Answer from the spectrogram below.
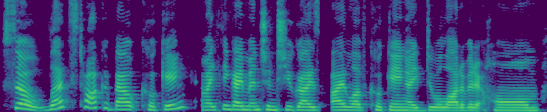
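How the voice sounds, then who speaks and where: A woman with a fairly high voice hosts a podcast. She talks with an upbeat, eager energy while she promotes her work and introduces her guests. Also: a little fast, a bit bright, clear, resonant tone. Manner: upbeat, enthusiastic promotional delivery. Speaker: podcast host, interior designer. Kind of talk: podcast hosting.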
